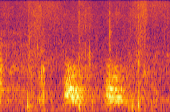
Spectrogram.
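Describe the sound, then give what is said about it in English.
Two short dog barks, spaced about half a second apart, ring out over faint background noise and soft scuffing sounds, in a village near Poděbrady. “Some dog is barking there, so I think I, I don't know where we are.”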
